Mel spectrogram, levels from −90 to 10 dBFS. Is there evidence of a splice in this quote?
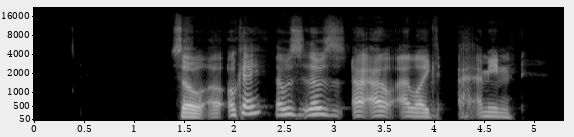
no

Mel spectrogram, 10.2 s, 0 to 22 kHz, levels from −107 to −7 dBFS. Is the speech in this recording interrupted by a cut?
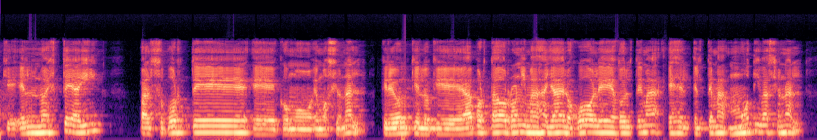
yes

